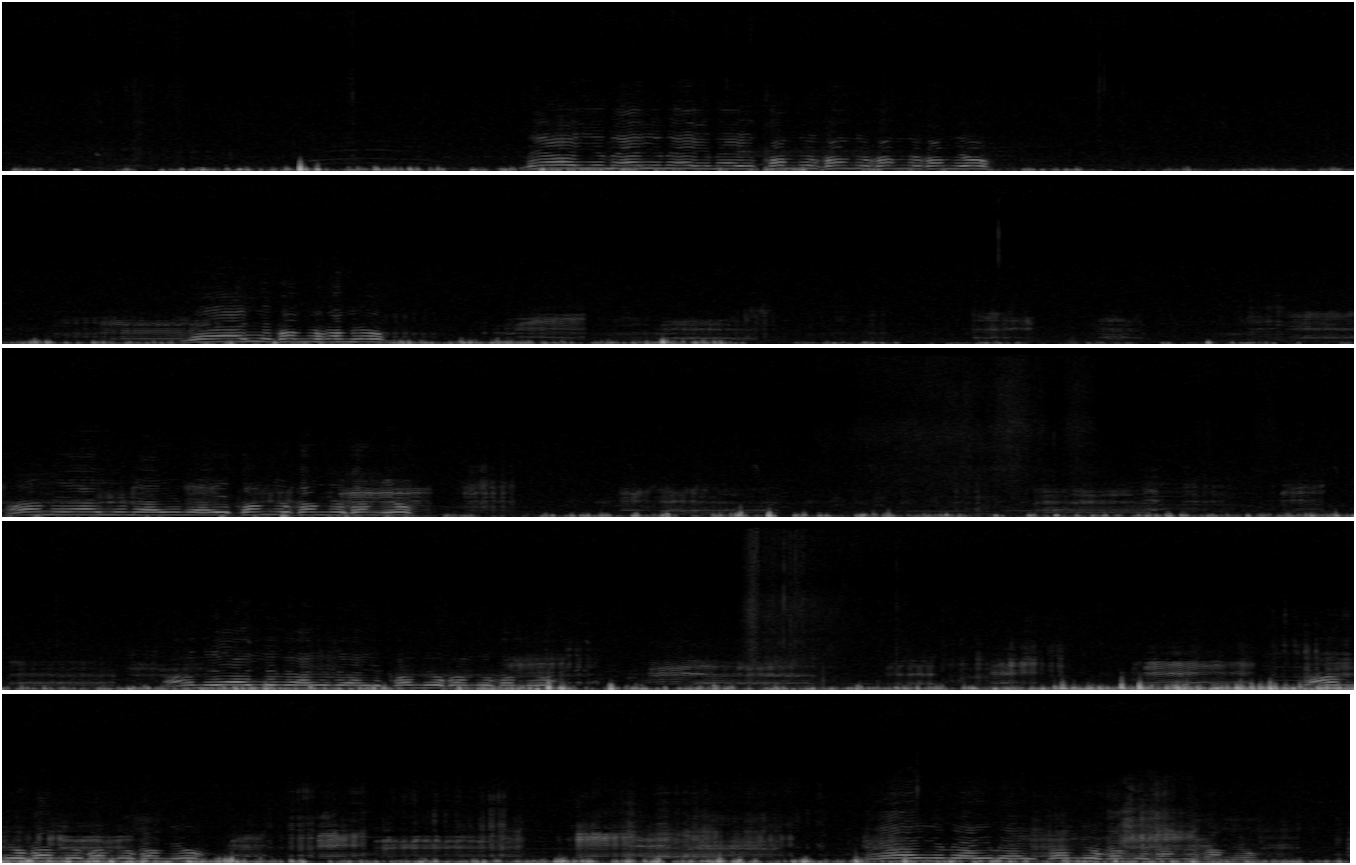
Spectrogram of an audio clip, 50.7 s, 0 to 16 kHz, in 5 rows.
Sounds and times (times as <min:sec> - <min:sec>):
Bleat: 0:02.3 - 0:03.3, 0:03.9 - 0:07.5, 0:10.5 - 0:26.2, 0:27.2 - 0:50.6
Speech: 0:04.0 - 0:07.4, 0:11.6 - 0:13.1, 0:20.4 - 0:23.4, 0:31.6 - 0:34.6, 0:40.2 - 0:42.1, 0:47.0 - 0:50.1.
